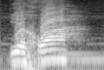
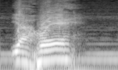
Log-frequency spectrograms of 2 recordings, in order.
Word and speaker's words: YHWH: Pak ada yang membaca ywah ada yang membaca yahweeh ada yang membaca yihwih ada yang membaca yihwah gitu Pak bahkan ke dalam bahasa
